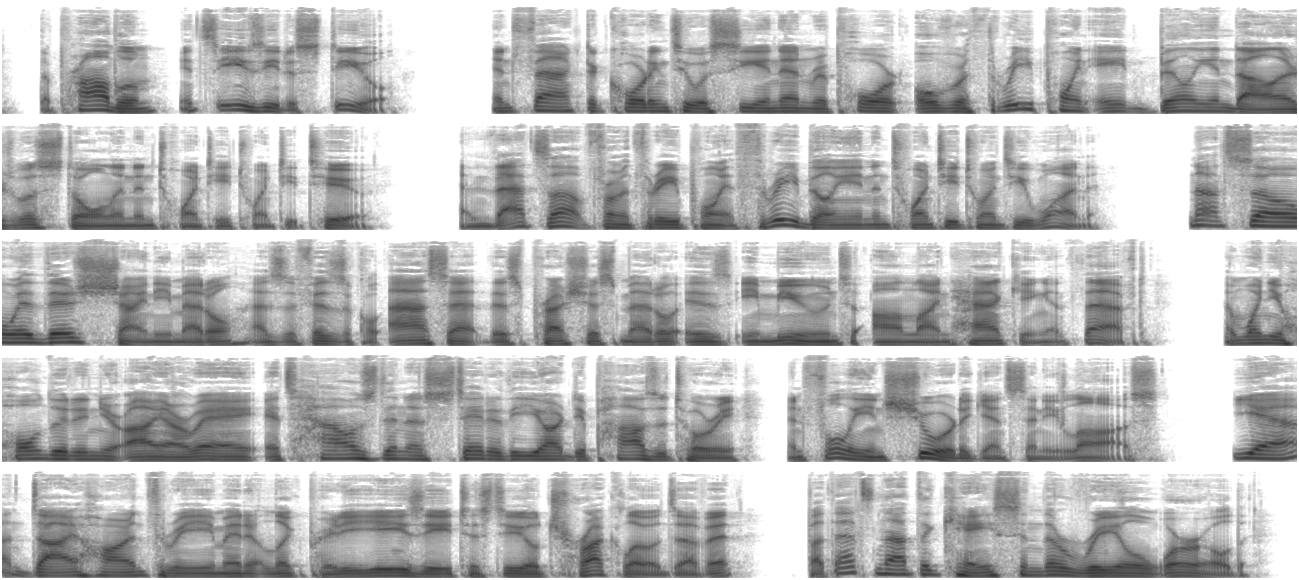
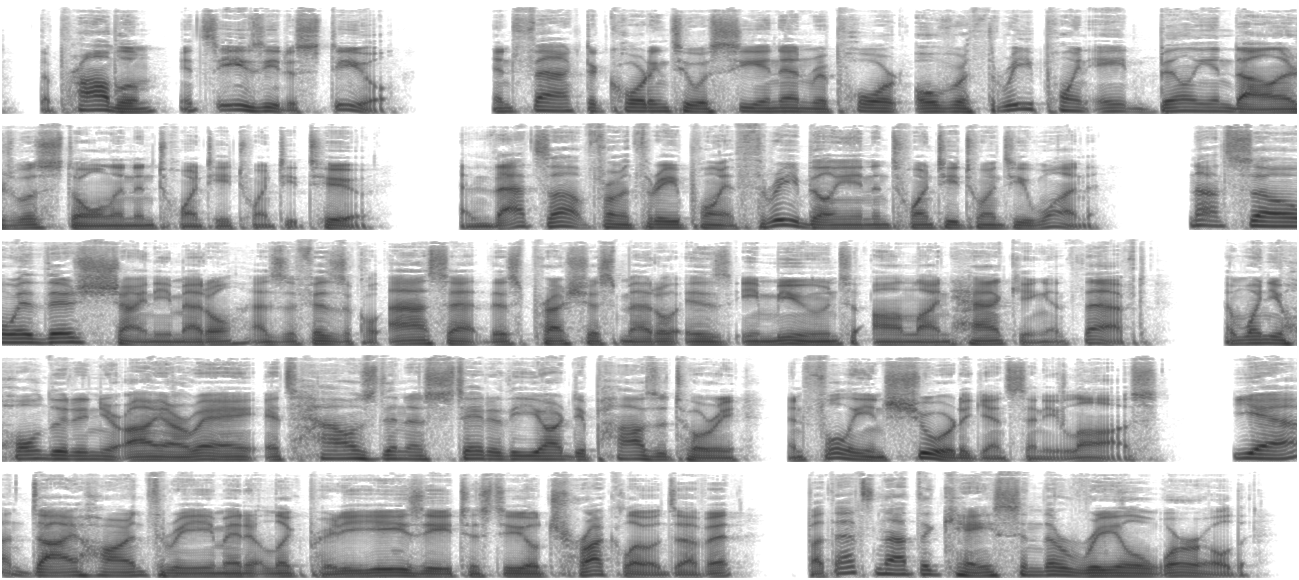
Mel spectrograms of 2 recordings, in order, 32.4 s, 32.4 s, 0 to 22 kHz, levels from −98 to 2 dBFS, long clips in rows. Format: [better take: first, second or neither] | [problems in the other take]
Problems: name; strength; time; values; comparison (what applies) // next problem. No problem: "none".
neither | none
